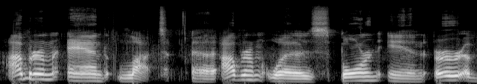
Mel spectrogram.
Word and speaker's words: Abram: verir today we're going to be looking at abam or as many of you have pronounced it Abram um abam is actually the more correct Hebrew pronunciation of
